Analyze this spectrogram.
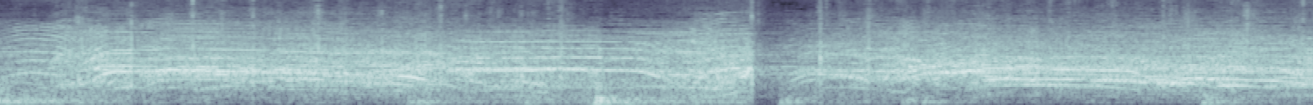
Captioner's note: crowd cheering; crowd applauding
